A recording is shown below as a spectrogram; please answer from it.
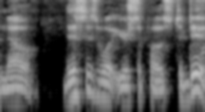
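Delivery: acted grave, earnest, dead serious insistence. Retelling a stranger's insistence after he handed over money: imitating a dead serious stranger. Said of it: "he looked at me dead serious".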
